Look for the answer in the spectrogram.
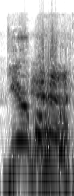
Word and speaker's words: Guillermo: Amanda Plummer, Bokeem Woodbine, Guerrilla Diaz from Half Baked. Really? – Guillermo for people that can pronounce it.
